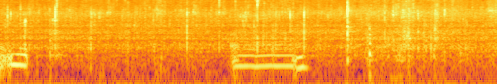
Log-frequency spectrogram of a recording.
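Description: Chicken frying and sizzling in oil inside a rice cooker, a steady crackling hiss with scattered pops and brief stirring sounds running throughout, close and moderately loud, with no one speaking.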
